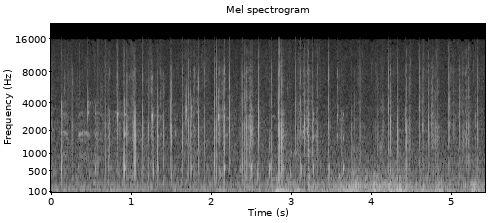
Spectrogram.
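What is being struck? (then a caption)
Plastic eye mask filled with gel beads. A small purple eye mask with a clear plastic shell filled with gel beads is held in both hands while long nails scratch and tap the plastic and squeeze the beads. Dense, rapid clicks and crinkly scratches come through bright and sharp over a low rumbling handling noise. The sound grows fuller and busier toward the end.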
